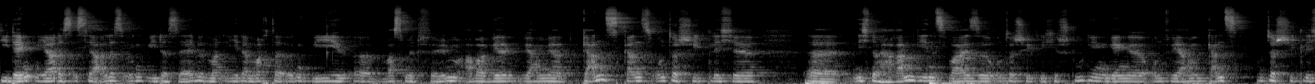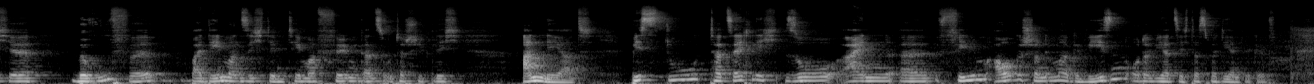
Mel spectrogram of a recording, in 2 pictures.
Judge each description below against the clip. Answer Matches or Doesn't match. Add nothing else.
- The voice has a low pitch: Doesn't match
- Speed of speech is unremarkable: Matches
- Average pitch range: Matches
